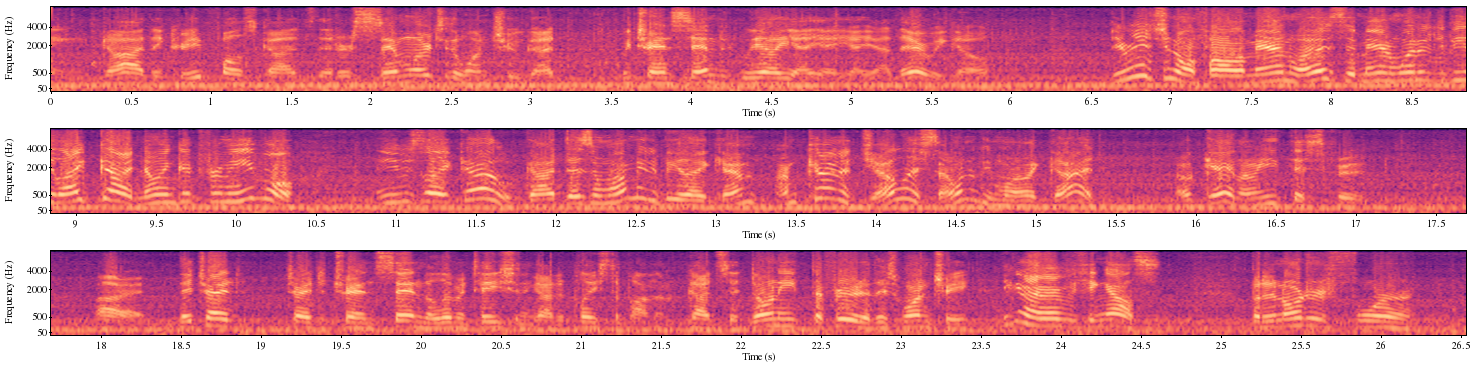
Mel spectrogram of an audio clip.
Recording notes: As I was driving to feed my pigs, I thought I would share what I've been thinking about regarding the god of this age.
